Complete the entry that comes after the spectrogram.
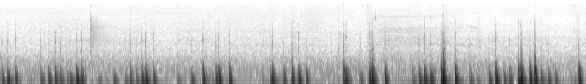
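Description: Long painted nails tap a round, flat cork board held in both hands right at the microphone. The result is a quick, uneven run of soft, deep, muffled thuds with almost no ring, over a faint low hum.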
